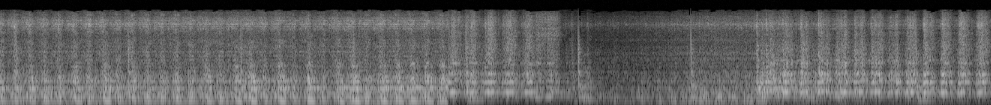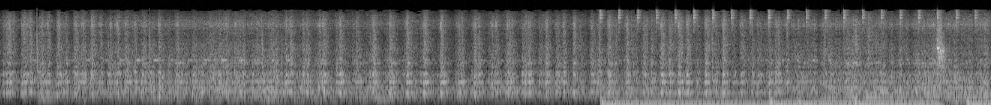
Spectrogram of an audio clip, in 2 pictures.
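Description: A cutting tool scrapes and shaves metal.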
